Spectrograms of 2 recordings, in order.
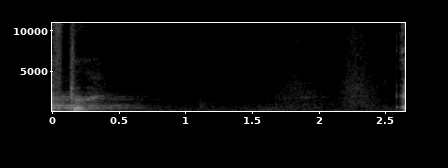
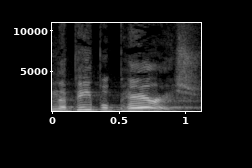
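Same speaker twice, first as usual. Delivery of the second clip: ordinary delivery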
